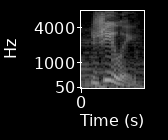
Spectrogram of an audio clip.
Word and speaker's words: Gigli: eight worst seduction ever Gigli what my name is jii pronounced Gigli arounds me really Geely is a romantic comedy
